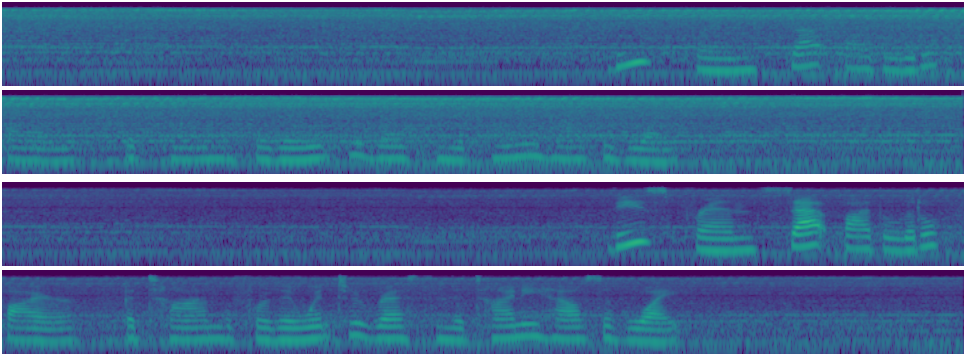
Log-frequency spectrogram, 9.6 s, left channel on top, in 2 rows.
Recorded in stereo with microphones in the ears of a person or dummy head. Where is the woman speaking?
50° right (ahead or behind).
